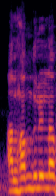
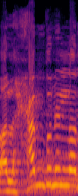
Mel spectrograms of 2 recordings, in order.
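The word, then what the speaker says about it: الحمد لله: আলহামদুলিল্লাহ ভালো আছে। তো আলহামদুলিল্লাহ না বলে সে বলেছে আলহামদুলিল্লাহ। তো যে হায়ের উচ্চারণ পরিবর্তন হয়ে গেছে, এই কারণে অর্থ পরিবর্তন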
